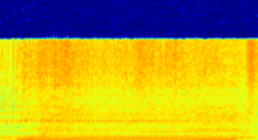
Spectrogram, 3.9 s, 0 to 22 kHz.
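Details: Almost-new Redmax EBZ8500 backpack blower, prone to flooding, after drying out the flooded engine and using a modified starting procedure: catches on the pull, revs up and holds a steady, even buzz before shutoff; starting and running properly.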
